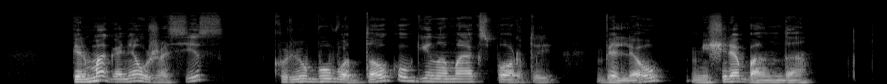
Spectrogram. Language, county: Lithuanian, Vilnius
